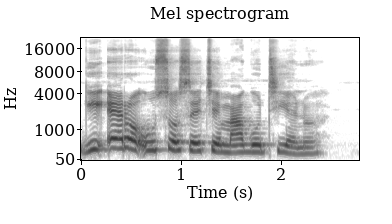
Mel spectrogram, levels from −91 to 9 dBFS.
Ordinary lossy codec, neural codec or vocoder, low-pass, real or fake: none; vocoder, 44.1 kHz, 128 mel bands every 512 samples, BigVGAN v2; none; fake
